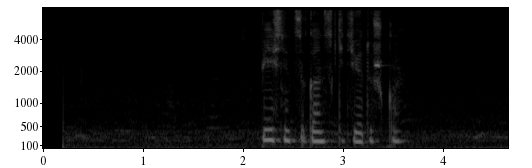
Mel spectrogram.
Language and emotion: Russian, neutral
